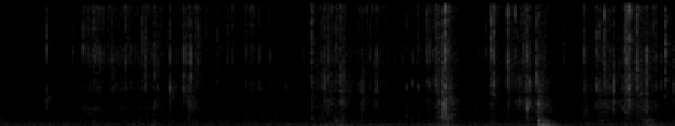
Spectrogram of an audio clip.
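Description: A freshly baked leek and cheese börek is tapped and cut straight out of the oven. Its crispy, flaky crust gives off dry, bright crackling and crunching taps in an irregular series. The crackle shows the pastry is well baked.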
